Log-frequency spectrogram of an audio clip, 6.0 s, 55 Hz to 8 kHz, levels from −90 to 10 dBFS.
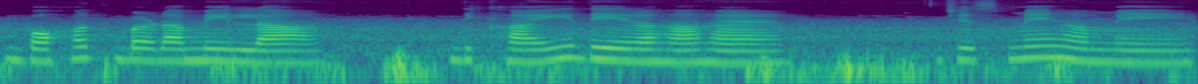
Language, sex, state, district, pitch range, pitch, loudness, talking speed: Hindi, female, Chandigarh, Chandigarh, 205-235 Hz, 220 Hz, -18 LUFS, 90 wpm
